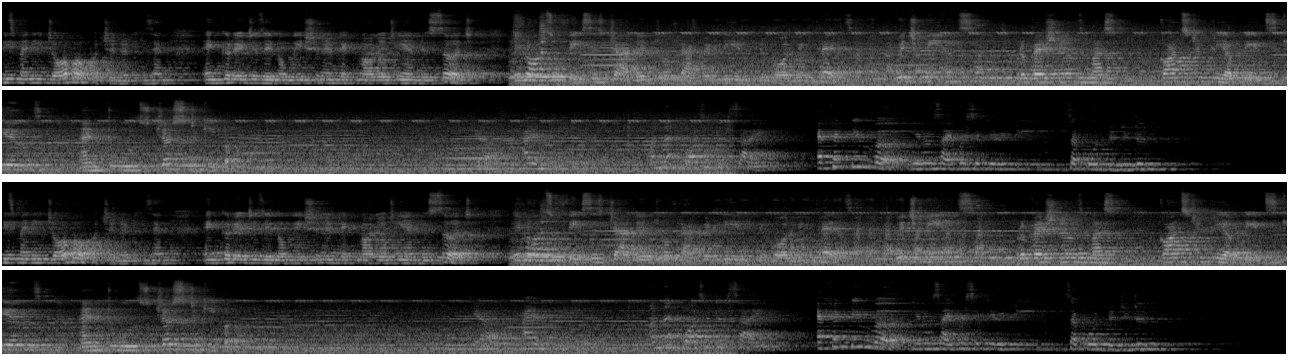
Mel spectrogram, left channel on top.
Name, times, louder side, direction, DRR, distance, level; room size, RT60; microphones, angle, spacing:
voice 1, 0.0-15.2, equal, 15° right, -5 dB, 2.0 m, -31 dB
sound 1, 5.1-20.2, left 2 dB, 40° left, 0.6 m, -35 dB
sound 2, 5.4-9.9, right 1 dB, 45° right, 1.1 m, -41 dB
voice 2, 17.4-18.8 19.3-20.6 21.0-24.3, left 1 dB, 60° right, -4 dB, 1.9 m, -37 dB
14.0 x 8.7 x 2.8 m, 1.6 s
head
